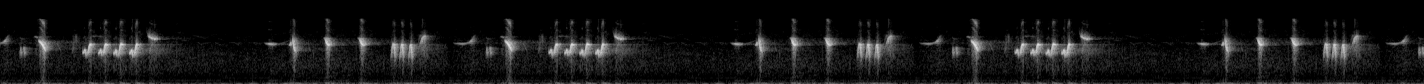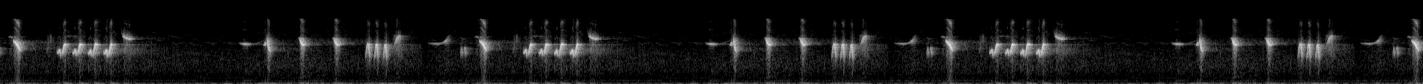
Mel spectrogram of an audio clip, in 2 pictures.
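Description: Bird chirping, from a looped recording: the same phrase of quick chirps and short trills repeats about every five seconds.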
